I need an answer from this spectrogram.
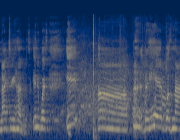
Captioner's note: laughter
